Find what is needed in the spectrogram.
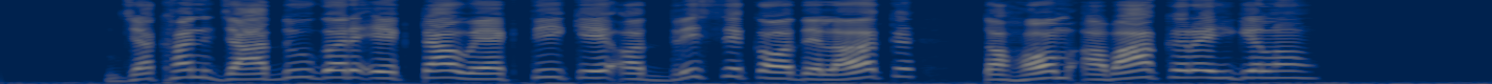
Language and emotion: Maithili, surprised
